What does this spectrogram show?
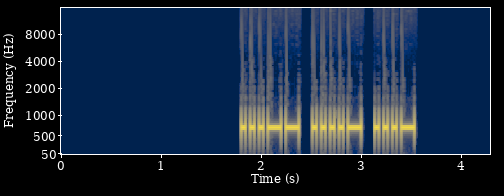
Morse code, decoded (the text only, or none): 34V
